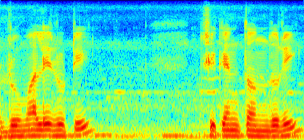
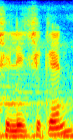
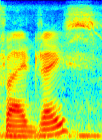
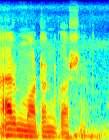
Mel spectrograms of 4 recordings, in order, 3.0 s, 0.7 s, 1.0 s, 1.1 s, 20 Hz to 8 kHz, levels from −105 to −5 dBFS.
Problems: constant background noise, continuous background conversations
